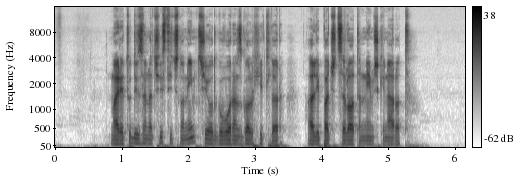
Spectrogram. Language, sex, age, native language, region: Slovenian, male, 18-29, Slovenian, Gorenjska region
